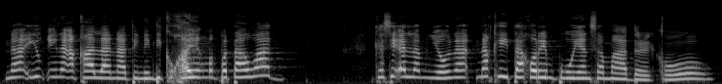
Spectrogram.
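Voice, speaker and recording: Woman host, high pitch, storytelling testimony, Taglish, acts out dialogue. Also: moderate pace. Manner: storytelling, mixes English into Tagalog, acts out quoted speech. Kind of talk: personal testimony told to viewers.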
